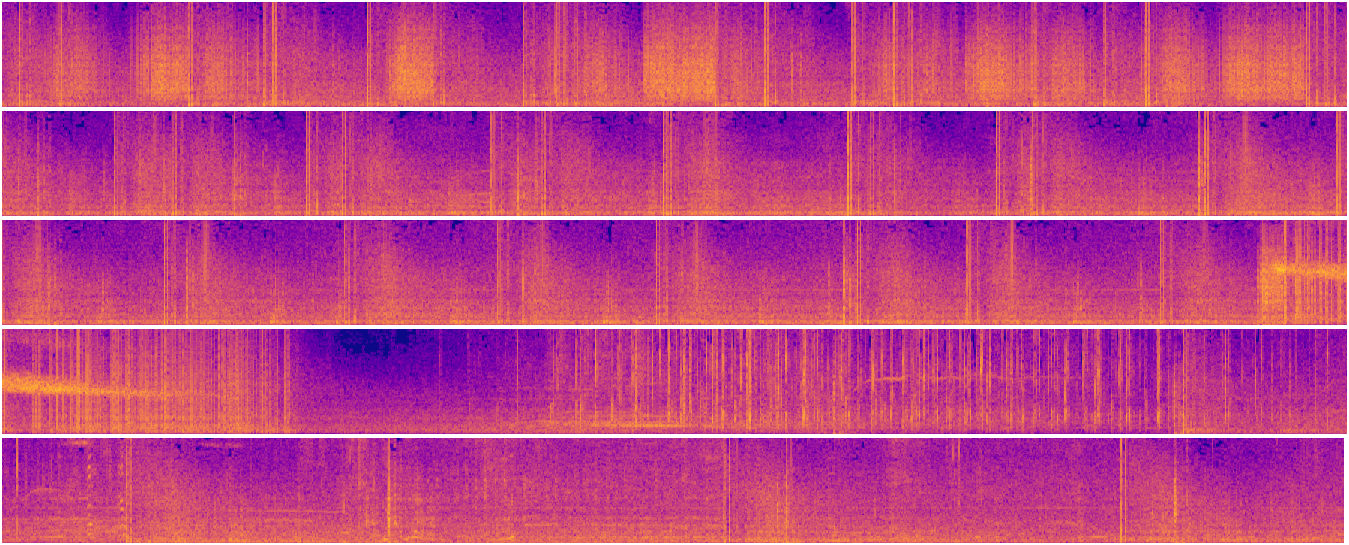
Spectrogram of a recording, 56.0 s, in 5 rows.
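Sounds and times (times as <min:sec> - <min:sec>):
fireworks fountain hissing: 0:00.0 - 0:36.2, 0:36.8 - 0:56.0
fireworks bangs: 0:00.0 - 0:56.0
falling firework whistle: 0:32.9 - 0:36.0, 0:38.0 - 0:52.8.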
